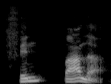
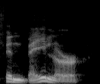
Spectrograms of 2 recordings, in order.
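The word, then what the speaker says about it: Finn Bálor: Finn Balor sagt Finn Balor. Und zwar genauso, wie ich das ausspreche. Er nennt sich selber Finn Balor. So heißt das. Und nicht Finn Baylor, wie der Herr Flütter immer sagt.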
